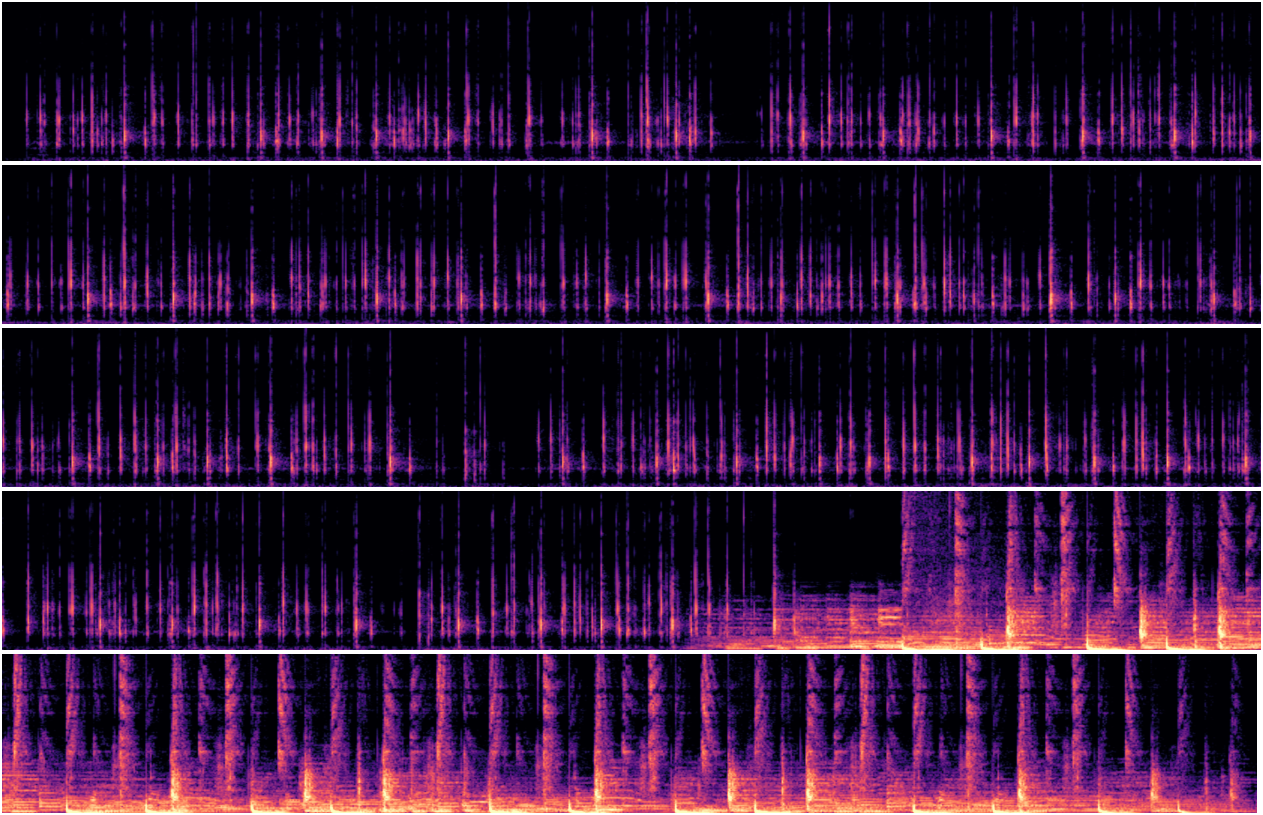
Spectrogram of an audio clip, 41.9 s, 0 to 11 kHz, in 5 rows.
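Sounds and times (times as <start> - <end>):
mechanical keyboard typing: 0.1 - 30.0, 32.0 - 41.9.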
